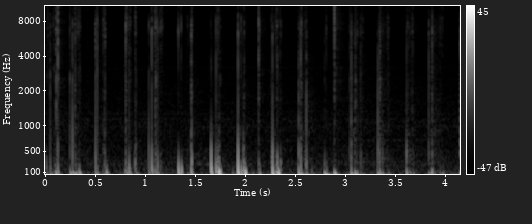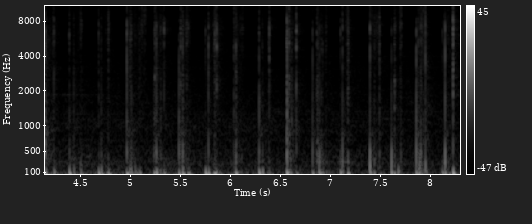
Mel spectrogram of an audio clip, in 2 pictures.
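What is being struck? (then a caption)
Cork wine stopper. A small solid cork wine stopper is held upright and rolled while fingernails scratch and tap it. The result is a rapid, uneven series of short, dry clicks and scratches with a deep low thump under each, the taps heaviest around the second mark.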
